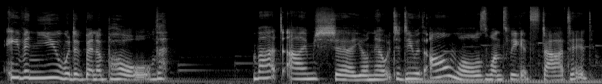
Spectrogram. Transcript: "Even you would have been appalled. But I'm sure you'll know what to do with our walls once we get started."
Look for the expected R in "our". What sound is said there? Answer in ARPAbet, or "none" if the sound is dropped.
L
